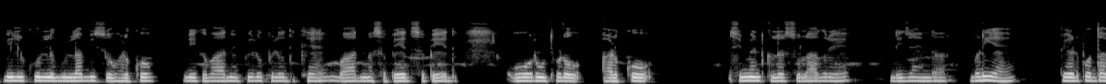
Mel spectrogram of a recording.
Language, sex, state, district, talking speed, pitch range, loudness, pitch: Rajasthani, female, Rajasthan, Churu, 165 wpm, 160-170 Hz, -18 LUFS, 165 Hz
